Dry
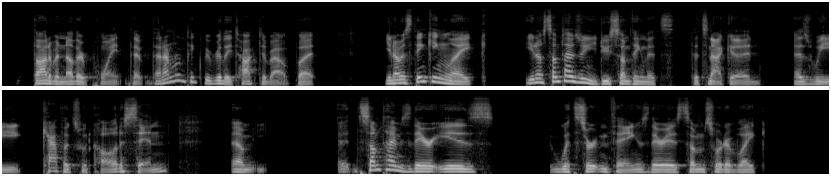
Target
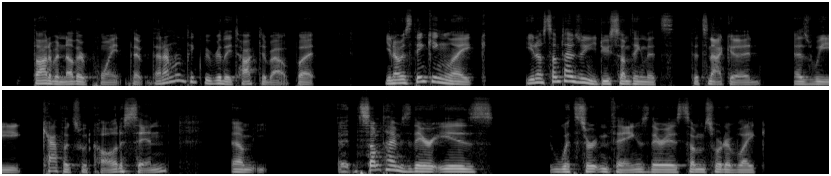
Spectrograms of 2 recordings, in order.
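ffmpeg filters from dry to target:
-filter_complex "[0:a]asplit=2[s0][s1];[s1]asoftclip=type=tanh:threshold=0.112,volume=0.531[s2];[s0][s2]amix=inputs=2:normalize=0,asettb=1/sr,asplit=3[s3][s4][s5];[s3]atrim=end=11.664[s6];[s4]atrim=start=11.66:end=12.07,asetpts=PTS-STARTPTS,afade=t=in:d=0.004:c=qsin,afade=t=out:st=0.406:d=0.004:c=qsin,aecho=1:1:2.1:0.97,atrim=end_sample=18081[s7];[s5]atrim=start=12.066[s8];[s6][s7]acrossfade=d=0.004:c1=hsin:c2=qsin[s9];[s9][s8]acrossfade=d=0.004:c1=qsin:c2=hsin,volume=0.447"

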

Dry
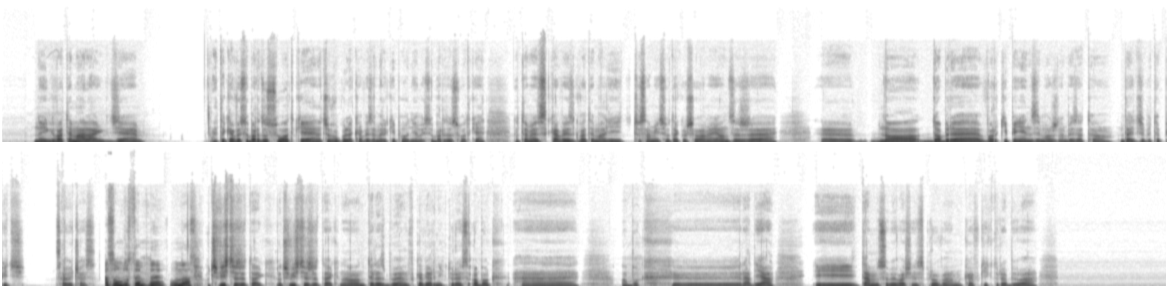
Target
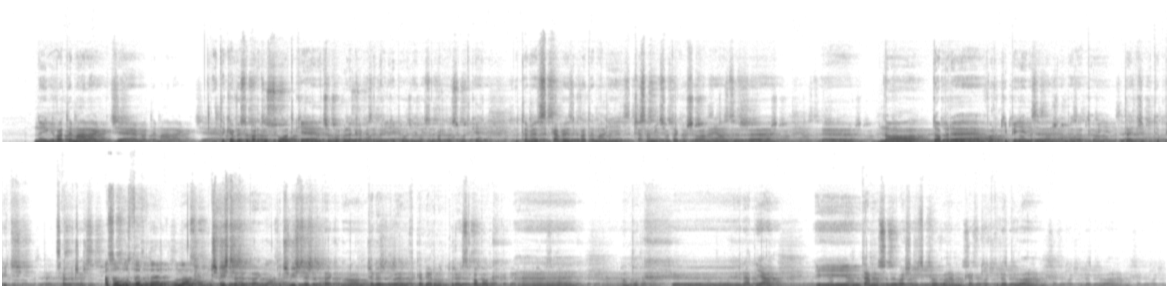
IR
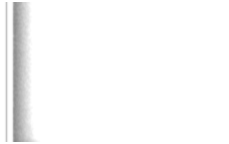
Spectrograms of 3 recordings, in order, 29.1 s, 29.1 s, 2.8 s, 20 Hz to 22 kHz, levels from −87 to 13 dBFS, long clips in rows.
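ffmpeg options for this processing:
-filter_complex "[0:a]asplit=2[s0][s1];[s1]adelay=1051,lowpass=f=4000:p=1,volume=0.299,asplit=2[s2][s3];[s3]adelay=1051,lowpass=f=4000:p=1,volume=0.5,asplit=2[s4][s5];[s5]adelay=1051,lowpass=f=4000:p=1,volume=0.5,asplit=2[s6][s7];[s7]adelay=1051,lowpass=f=4000:p=1,volume=0.5,asplit=2[s8][s9];[s9]adelay=1051,lowpass=f=4000:p=1,volume=0.5[s10];[s0][s2][s4][s6][s8][s10]amix=inputs=6:normalize=0,asplit=2[s11][s12];[1:a]atrim=start_sample=2205[s13];[s12][s13]afir=irnorm=-1:irlink=0,volume=0.299[s14];[s11][s14]amix=inputs=2:normalize=0,volume=0.398"

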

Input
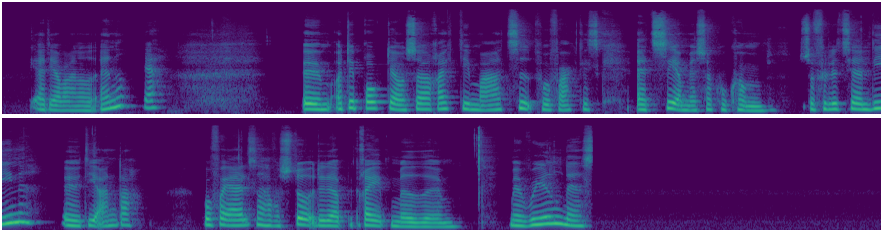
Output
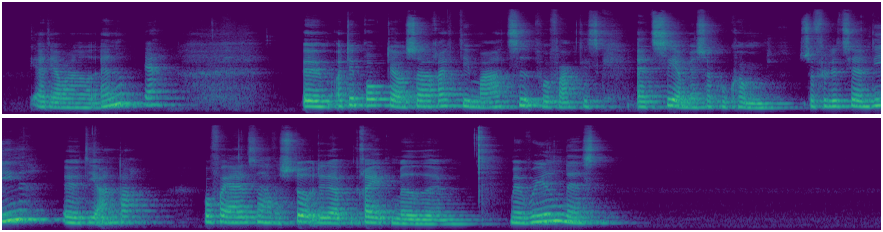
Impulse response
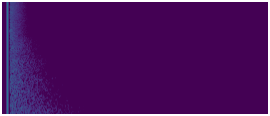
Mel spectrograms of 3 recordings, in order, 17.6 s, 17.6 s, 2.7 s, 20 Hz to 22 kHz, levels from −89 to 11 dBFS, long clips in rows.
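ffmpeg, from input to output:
-filter_complex "[0:a]afreqshift=100[s0];[1:a]atrim=start_sample=2205,asetrate=74970,aresample=44100[s1];[s0][s1]afir=irnorm=-1:irlink=0,volume=2.51"

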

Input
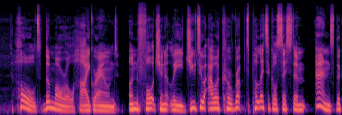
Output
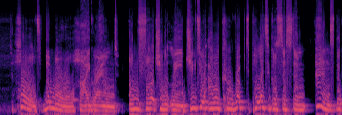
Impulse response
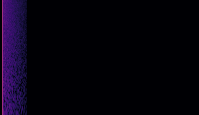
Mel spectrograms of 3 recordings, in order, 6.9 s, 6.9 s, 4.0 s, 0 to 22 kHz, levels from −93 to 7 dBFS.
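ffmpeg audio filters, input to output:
-filter_complex "[0:a]bandreject=f=60:t=h:w=6,bandreject=f=120:t=h:w=6,bandreject=f=180:t=h:w=6,bandreject=f=240:t=h:w=6,bandreject=f=300:t=h:w=6,bandreject=f=360:t=h:w=6,bandreject=f=420:t=h:w=6,acrossover=split=140|630|3600[s0][s1][s2][s3];[s2]aeval=exprs='0.0299*(abs(mod(val(0)/0.0299+3,4)-2)-1)':c=same[s4];[s3]alimiter=level_in=1.26:limit=0.0631:level=0:latency=1:release=88,volume=0.794[s5];[s0][s1][s4][s5]amix=inputs=4:normalize=0,aeval=exprs='(tanh(50.1*val(0)+0.15)-tanh(0.15))/50.1':c=same,asettb=1/sr,asplit=3[s6][s7][s8];[s6]atrim=end=0.654[s9];[s7]atrim=start=0.65:end=2.15,asetpts=PTS-STARTPTS,afade=t=in:d=0.004:c=qsin,afade=t=out:st=1.496:d=0.004:c=qsin,equalizer=f=3150:t=o:w=0.33:g=5,equalizer=f=5000:t=o:w=0.33:g=-10,equalizer=f=10000:t=o:w=0.33:g=3[s10];[s8]atrim=start=2.146[s11];[s9][s10]acrossfade=d=0.004:c1=hsin:c2=qsin[s12];[s12][s11]acrossfade=d=0.004:c1=qsin:c2=hsin,volume=1.19"

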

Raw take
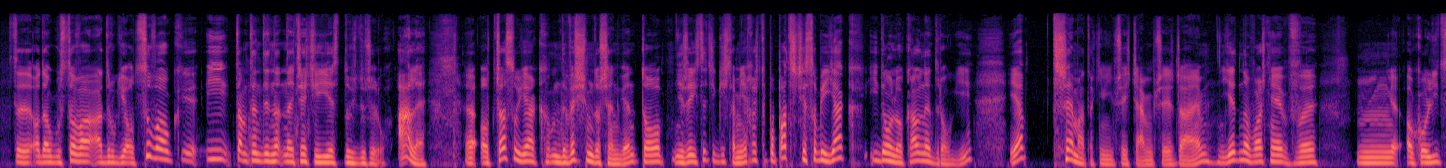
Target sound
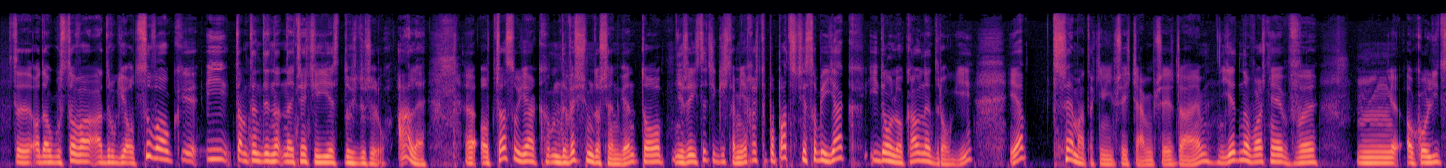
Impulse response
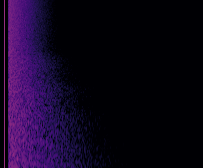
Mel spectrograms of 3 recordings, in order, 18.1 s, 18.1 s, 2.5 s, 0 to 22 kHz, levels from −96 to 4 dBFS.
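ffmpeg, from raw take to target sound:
-filter_complex "[0:a]acrossover=split=800|7500[s0][s1][s2];[s1]acompressor=threshold=0.00708:ratio=6[s3];[s0][s3][s2]amix=inputs=3:normalize=0,volume=1.58"

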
